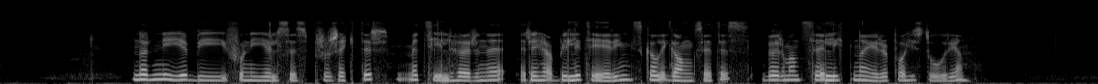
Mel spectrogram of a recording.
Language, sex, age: Norwegian, female, 24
